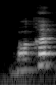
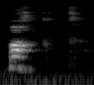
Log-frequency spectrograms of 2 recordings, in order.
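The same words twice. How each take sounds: First: बखत in two syllables, plain kh, higher; undotted puffed k in बखत; wrong बखत. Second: बख्त as one syllable with throaty kh; nukta बख्त. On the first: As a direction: say बखत as ba-khat. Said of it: "बखत नहीं बोलेंगे". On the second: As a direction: scrape the kh in बख्त. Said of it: "इसे क्या बोलेंगे". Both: Shown as a demonstration.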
